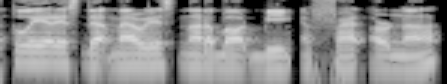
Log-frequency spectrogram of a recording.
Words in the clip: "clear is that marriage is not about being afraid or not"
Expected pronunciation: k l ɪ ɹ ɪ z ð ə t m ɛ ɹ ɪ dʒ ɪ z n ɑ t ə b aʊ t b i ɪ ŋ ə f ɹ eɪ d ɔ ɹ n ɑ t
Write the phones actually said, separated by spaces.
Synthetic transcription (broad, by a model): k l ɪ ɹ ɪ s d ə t m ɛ ɹ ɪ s n ɑ t ə b aʊ t b i ɪ ŋ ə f eɪ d ɔ ɹ n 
